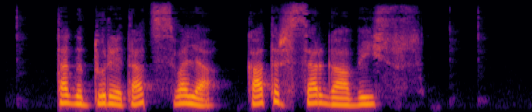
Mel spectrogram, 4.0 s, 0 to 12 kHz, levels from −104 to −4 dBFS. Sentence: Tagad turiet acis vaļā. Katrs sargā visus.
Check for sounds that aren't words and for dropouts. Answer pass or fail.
pass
